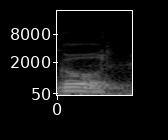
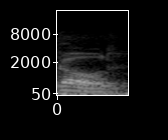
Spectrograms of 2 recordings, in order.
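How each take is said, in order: First: The vowel sounds like the 'oo' in goo. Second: The vowel sounds like the 'oa' in goal. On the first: The speaker calls it right. "I always want to mess up Gould" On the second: The speaker calls it wrong. "It's not gold"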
